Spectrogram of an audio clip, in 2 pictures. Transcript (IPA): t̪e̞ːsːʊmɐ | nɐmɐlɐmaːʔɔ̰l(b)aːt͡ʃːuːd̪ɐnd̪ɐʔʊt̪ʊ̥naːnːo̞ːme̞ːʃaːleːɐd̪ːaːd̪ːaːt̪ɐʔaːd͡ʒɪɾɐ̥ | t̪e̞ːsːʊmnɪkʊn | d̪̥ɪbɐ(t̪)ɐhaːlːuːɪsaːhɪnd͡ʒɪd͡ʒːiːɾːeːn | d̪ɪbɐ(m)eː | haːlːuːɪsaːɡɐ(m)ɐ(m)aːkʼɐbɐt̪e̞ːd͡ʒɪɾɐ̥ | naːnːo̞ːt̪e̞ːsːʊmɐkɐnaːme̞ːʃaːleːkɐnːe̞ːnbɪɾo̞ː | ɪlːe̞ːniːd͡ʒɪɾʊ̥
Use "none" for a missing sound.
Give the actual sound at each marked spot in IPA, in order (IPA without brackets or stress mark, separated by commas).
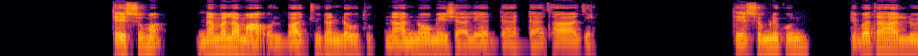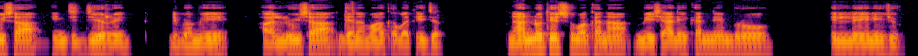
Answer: b, t̪, m, n, m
